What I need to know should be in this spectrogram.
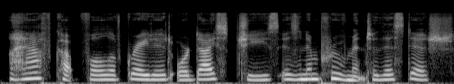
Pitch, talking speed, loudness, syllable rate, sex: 225 Hz, 185 wpm, -17 LUFS, 4.9 syllables/s, female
